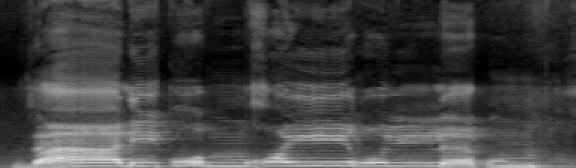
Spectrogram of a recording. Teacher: میم ساکن کے بعد خا آ گیا ہے تو ادھر اظہار شفی غنہ نہیں کریں گے، لفظ کو ظاہر کر کے پڑھیں گے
